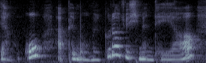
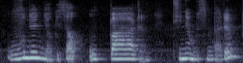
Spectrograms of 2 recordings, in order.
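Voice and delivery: normal talking voice

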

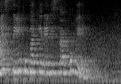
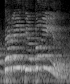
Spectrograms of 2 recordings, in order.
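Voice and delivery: mother answering; 7 semitones higher than usual. Retold or imitated. Mother answering her daughter, high and hurried. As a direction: hurry to answer the child.

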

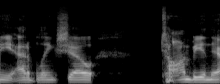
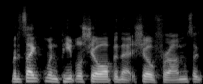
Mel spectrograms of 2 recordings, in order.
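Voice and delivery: ordinary talk

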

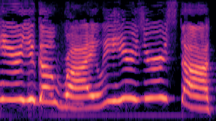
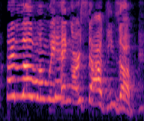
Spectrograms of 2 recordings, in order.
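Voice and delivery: usual speaking voice

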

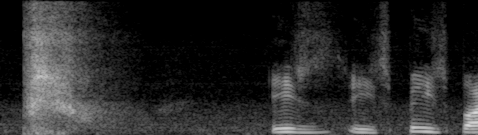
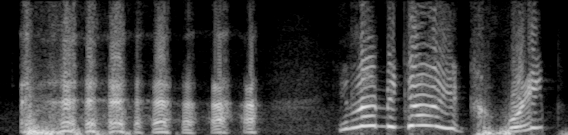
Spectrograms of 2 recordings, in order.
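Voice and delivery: much higher, louder and slow protest; angry girl; 12 semitones higher, 6 dB louder, much slower than usual. Acted. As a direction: struggle and scold your kidnapper.

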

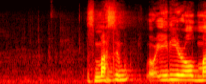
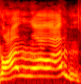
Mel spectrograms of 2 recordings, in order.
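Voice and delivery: nervous reluctance; 8 semitones higher than usual. Retold or imitated. Preacher reluctant to let clerics up.

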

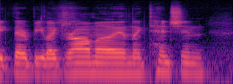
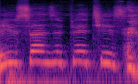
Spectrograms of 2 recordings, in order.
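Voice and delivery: slow, much higher mock outcry; mock yell; 10 semitones higher, 11 dB quieter, slower than usual. Yelling at the movie screen, slow and high. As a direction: stretch it out in pitched-up fake outrage. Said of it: "that's why I was yelling out".

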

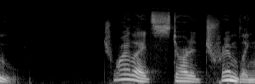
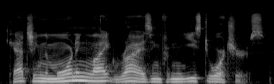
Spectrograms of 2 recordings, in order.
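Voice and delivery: plain reading voice

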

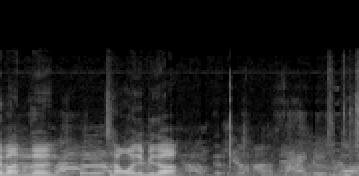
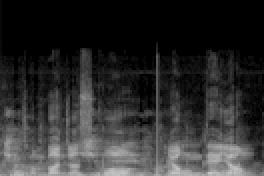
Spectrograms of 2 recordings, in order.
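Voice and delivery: usual speaking voice

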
